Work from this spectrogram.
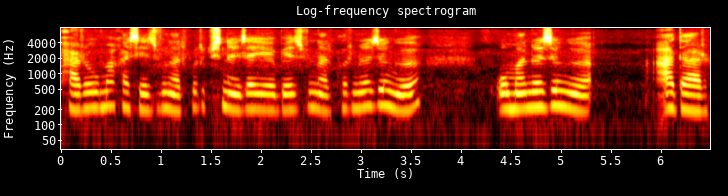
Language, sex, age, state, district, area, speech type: Bodo, female, 18-30, Assam, Kokrajhar, rural, spontaneous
